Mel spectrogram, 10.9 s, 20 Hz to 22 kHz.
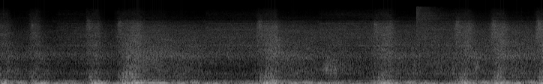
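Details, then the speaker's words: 2018 Skoda Octavia 1.5 TSI, 110 kW, after the knocking-noise repair: repeated clean blips across various rev ranges and back down, no knock or rattle on any rise; the engine is quiet and healthy. "a teraz jest cichutko tutaj nie ma ani grama luzu nie hałasuje także chyba się udało"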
